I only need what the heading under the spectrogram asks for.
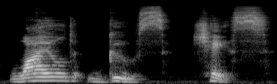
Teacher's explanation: elongating the consonant s sound at the end of goose and chase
